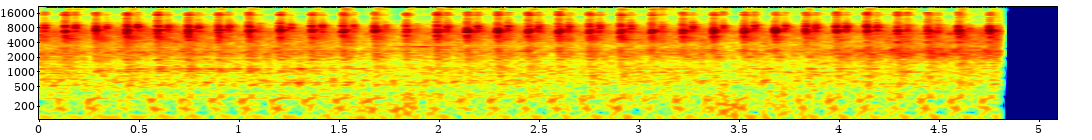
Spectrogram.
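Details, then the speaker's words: Royal Enfield Classic 350 UCE engine idling: quick steady metallic ticking about three per second over thumping idle; hydraulic tappet noise, weak oil pump giving low oil pressure damaged tappet; oil pump and hydraulic tappet to be replaced. "ये गाड़ी का hydraulic tappet आवाज़ कर रहा है।"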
